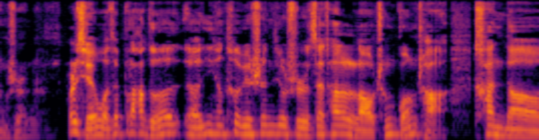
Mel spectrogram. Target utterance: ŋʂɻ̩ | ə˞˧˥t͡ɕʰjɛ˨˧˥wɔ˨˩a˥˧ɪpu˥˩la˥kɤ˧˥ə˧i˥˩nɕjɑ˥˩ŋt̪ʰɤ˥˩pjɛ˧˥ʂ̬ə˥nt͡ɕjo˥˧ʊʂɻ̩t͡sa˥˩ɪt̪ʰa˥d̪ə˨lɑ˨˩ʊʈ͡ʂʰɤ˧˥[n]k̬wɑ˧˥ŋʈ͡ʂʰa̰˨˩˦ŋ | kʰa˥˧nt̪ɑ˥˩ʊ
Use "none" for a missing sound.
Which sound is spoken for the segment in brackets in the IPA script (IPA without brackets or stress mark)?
ŋ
